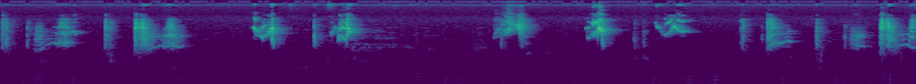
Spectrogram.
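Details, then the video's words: Five-year-old male pet budgerigar singing: a chattering warble of short broadband scratchy and buzzy notes in quick bursts, with brief pauses between groups and a quiet background. "セキセイインコのオス さえずり"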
